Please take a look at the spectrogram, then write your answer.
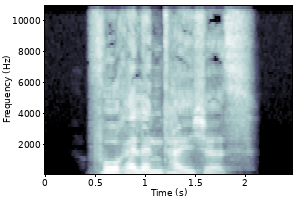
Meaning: genitive singular of Forellenteich
- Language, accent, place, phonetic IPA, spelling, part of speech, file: German, Germany, Berlin, [foˈʁɛlənˌtaɪ̯çəs], Forellenteiches, noun, De-Forellenteiches.ogg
